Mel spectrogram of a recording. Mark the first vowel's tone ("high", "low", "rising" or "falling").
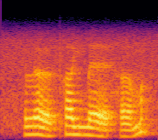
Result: low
